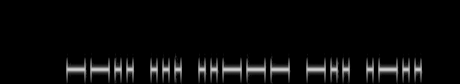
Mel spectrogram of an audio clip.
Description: Morse code, heard as a keyed tone, about 20 wpm, 700 Hz. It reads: ZS2DL
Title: DXCC-100 Call Signs - 5 Characters - Repeated 2x - 20wpm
